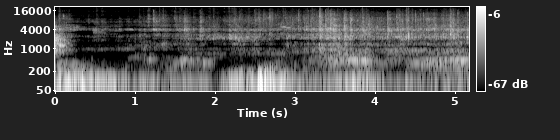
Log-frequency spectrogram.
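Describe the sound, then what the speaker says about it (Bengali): Frightened pigeons at a pigeon farm give soft, intermittent coos that are faint and partly buried under a steady, noisy outdoor background. "এই যে কবুতর খামারে কবুতরগুলো মানে ভয়ে আছে"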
